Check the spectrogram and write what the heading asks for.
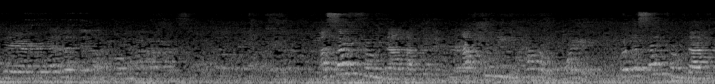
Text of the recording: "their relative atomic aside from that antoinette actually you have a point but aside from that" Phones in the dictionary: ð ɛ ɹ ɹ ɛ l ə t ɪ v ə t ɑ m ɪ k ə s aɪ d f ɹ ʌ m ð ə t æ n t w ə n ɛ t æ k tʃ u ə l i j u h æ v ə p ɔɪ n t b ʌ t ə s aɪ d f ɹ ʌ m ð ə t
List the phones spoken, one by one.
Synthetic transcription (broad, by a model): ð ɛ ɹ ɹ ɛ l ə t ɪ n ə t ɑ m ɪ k ə s aɪ d f ɹ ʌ m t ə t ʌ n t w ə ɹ t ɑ k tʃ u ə l i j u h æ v ə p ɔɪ t b ʌ t ə s aɪ d f ɹ ʌ m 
